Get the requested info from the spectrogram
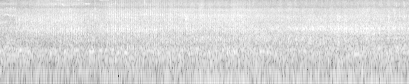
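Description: A large vehicle's engine idling steadily close by, under the voices of a crowd on the street.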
